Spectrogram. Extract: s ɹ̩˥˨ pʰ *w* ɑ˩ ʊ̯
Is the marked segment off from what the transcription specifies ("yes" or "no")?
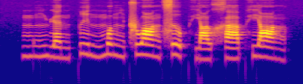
yes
